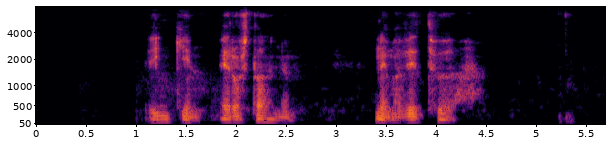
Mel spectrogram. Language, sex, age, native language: Icelandic, male, 20-29, Icelandic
